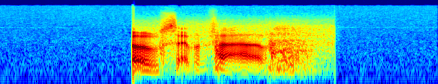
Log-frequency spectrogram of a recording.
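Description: A young man speaks briefly over a headset intercom.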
